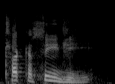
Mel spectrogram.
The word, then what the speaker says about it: Tuckasegee: It's spelled just like it sounds, Tuckasegee, Tuckasegee. See how simple that was?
